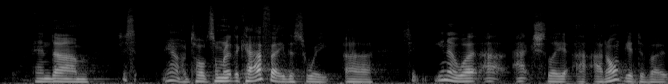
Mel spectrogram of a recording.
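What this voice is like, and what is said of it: American English accent. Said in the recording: “They've heard my accent. They say, you're an American.”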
